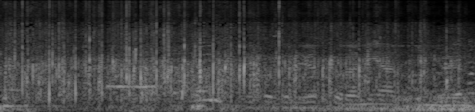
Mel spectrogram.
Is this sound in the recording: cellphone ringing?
no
